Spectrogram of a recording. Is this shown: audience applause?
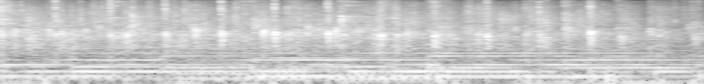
yes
